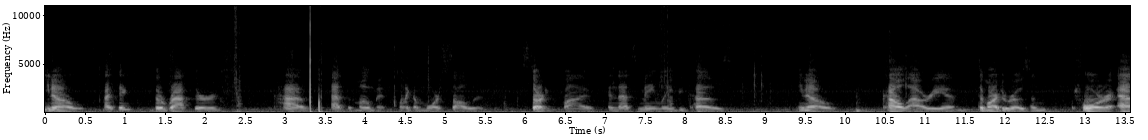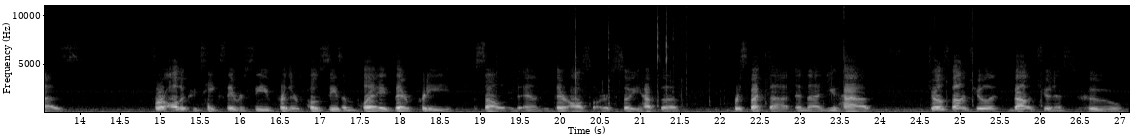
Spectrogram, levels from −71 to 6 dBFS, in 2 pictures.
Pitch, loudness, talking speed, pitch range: 110 Hz, -26 LUFS, 130 wpm, 100-125 Hz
